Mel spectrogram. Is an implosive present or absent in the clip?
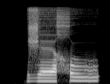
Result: absent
